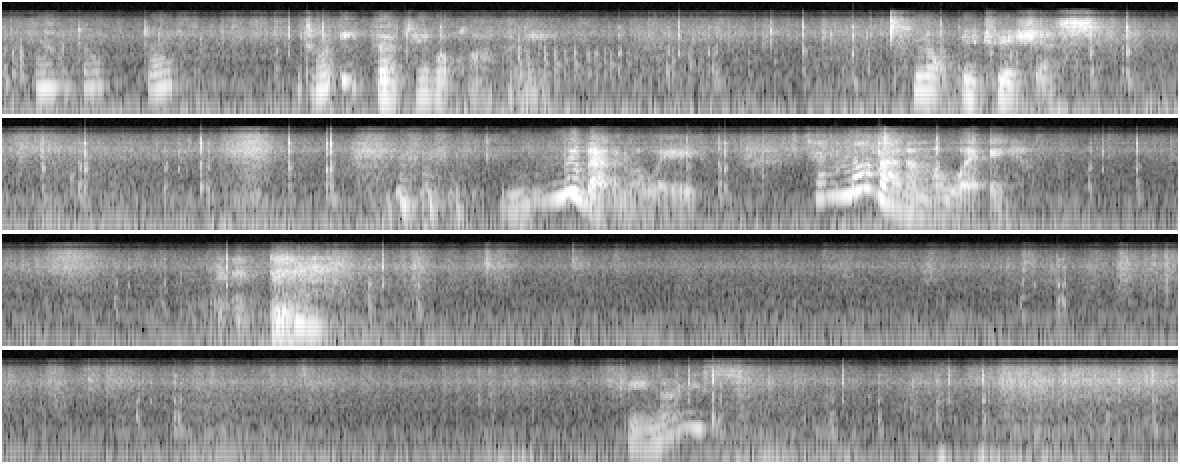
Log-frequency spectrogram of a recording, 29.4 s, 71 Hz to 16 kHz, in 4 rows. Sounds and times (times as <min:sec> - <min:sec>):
Speech: 0:00.2 - 0:01.2, 0:01.8 - 0:03.4, 0:05.6 - 0:06.9, 0:10.5 - 0:11.7, 0:12.4 - 0:13.8, 0:25.9 - 0:26.8.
